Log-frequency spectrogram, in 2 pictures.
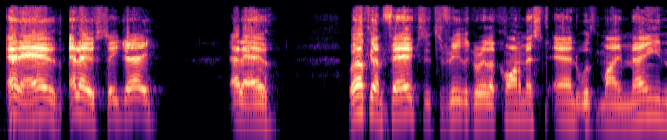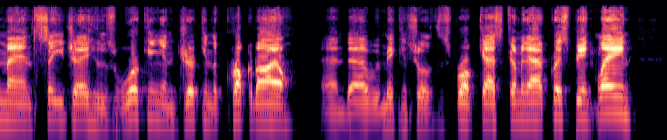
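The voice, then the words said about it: Put-on Australian accent. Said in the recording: “It's Australian V this morning from the Downland down under”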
